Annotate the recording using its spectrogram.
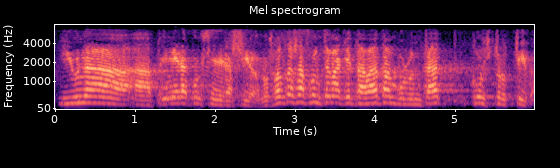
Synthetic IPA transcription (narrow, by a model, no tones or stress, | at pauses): iuna | pɾimeɾakunsiðeɾasionuzalˠt̪ɾəzafɾunt̪ɛmakɛt̪̚d̪əβat̪ambulunt̪at̪ | kunst̪ɾuk̚t̪iβa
